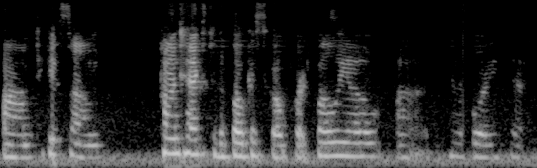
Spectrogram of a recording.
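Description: A woman's voice: mid-range voice, fairly even intonation, moderate pace. A woman project manager giving a hesitant status report in a meeting, her connection cutting in and out. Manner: hesitant, with many fillers. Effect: bad connection, audio cutting in and out. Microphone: computer mic on a video call. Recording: tinny call audio with faint noise.

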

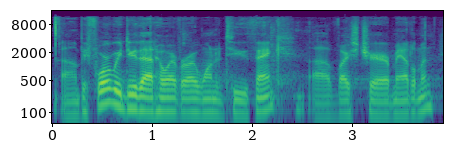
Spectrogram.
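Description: A man chairing a formal public board meeting, speaking in a measured, procedural way with frequent "uh" and "um". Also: sits low, lively intonation, a little mellow. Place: large legislative chamber. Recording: long reverb of a large chamber.

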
